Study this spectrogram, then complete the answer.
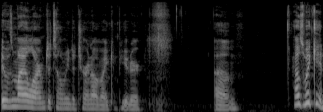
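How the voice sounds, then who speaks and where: This woman's voice sits at a medium pitch yet makes very wide pitch swings. She keeps a moderate pace. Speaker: vtuber streamer. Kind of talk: live gameplay stream chat; recorded video intro.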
